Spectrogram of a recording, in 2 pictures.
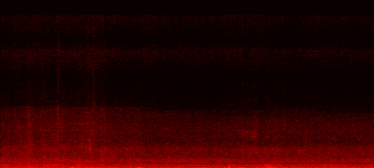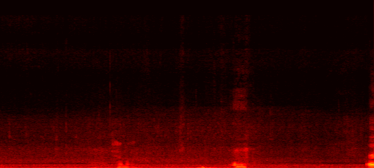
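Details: Honey bees swarming around frames pulled during a hive harvest and expansion, frames tightly packed: a soft, even buzzing hum runs throughout, broken by a few knocks and thumps of frames being handled.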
